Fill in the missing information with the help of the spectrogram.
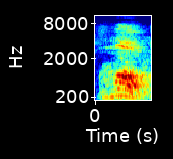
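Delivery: M read as "म", not "em"; letter sound for M. Shown as a demonstration. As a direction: say "म" as one open "maw" syllable. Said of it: "आ एम को".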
